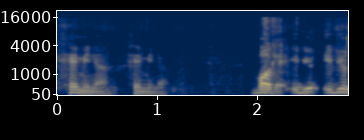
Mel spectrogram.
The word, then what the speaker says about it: Jumilla: way that you pronounce the H or a J, Gemina, Gemina.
